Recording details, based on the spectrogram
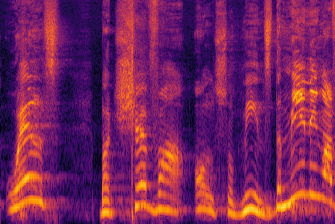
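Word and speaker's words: שבע: Sheva.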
